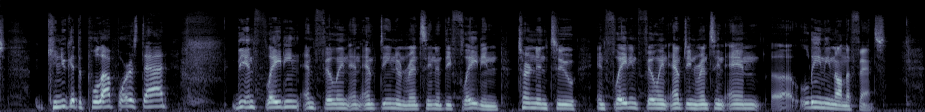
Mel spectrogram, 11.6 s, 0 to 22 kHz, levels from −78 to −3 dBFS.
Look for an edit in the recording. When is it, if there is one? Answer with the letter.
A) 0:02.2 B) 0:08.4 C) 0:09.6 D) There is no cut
A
